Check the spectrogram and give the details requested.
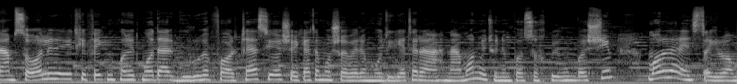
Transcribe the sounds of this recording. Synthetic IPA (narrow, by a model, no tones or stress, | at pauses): æmsoɒːliːd̪ɒːɾiːd̪̥̚cʰe̞fe̞cʰmiːkʰo̞niːd̪mɒːd̪æɾɡoɾuːhe̞fɒːɾcʰæsjɒːʃe̞ɾcʰæt̪ʰemoʃɒːve̞ɾemod̪iːɾijæt̪ʰe̞ɾæhnæmɒːnmiːt̪ʰuniːmpʰɒːsoxɡujeuːnbɒːʃiːmː | ɒːɾɔːd̪æɾinst̪ɒɡɾɒːm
